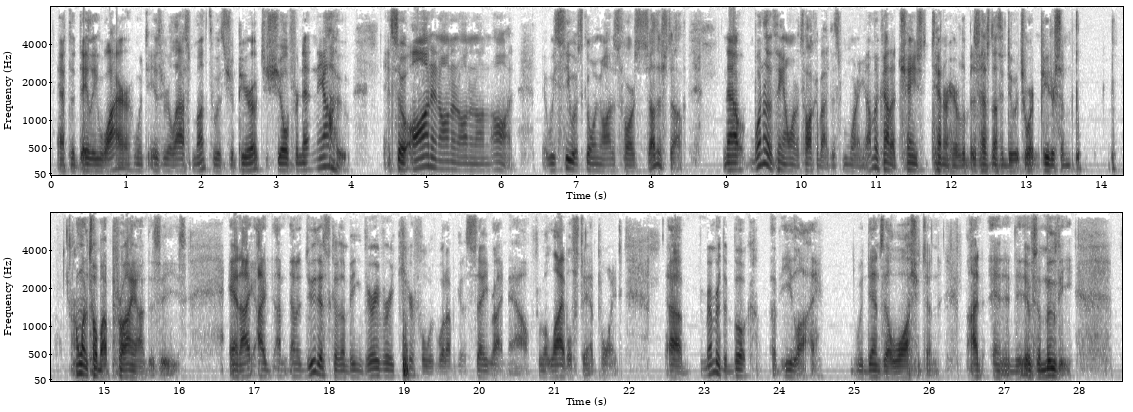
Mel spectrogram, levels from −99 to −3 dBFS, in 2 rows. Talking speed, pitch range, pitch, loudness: 245 wpm, 105-125 Hz, 110 Hz, -23 LUFS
